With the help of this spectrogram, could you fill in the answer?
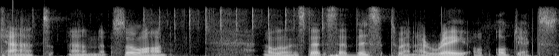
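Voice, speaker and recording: Someone with a Swedish accent speaks at a very slow pace. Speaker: programming teacher. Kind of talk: tutorial. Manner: hesitant, many fillers.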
